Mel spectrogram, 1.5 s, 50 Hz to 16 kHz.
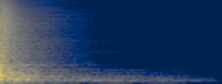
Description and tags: BRZ SNARE 002 - WOH
This sample pack contains real snare drum samples, each of which has two versions. The NOH ("No Overheads") mono version is just the close mics with processing and sometimes plugins. The WOH ("With Overheads") versions add the overhead mics of the kit to this.
These samples were recorded in the studio by five different drummers using several different snare drums in three different tracking rooms. The close mics are mostly a combination of Josephson e22S and Shure SM57 although Sennheiser MD421s, Beyer Dynamic M201s and Audio Technica ATM-250s were also used. Preamps were mainly NPNG and API although Neve, Amek and Millennia Media were also used. Compression was mostly Symetrix 501 and ART Levelar although Drawmer and Focusrite were also used. The overhead mics were mostly Lawson FET47s although Neumann TLM103s, AKG C414s and a C426B were also used.
room, real, live, close, drum, stereo, space, snare, overheads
